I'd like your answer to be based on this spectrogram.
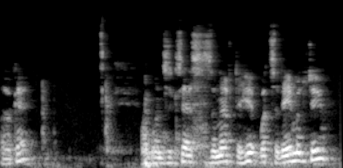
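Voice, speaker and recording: A man's voice: on the high side, lively intonation, a little fast, mellow. A man acting as game master, talking casually through rules and describing what happens, in a noisy recording. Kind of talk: casual tabletop game talk and rules explanation. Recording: clearly noisy room recording with clicks.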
